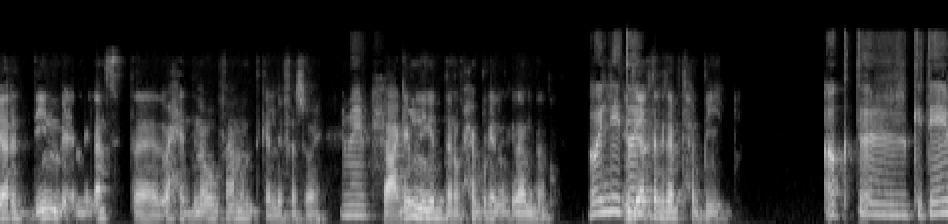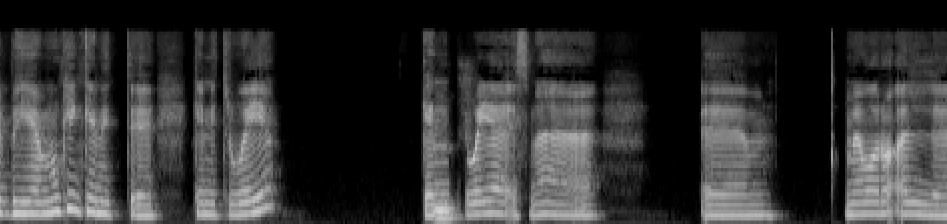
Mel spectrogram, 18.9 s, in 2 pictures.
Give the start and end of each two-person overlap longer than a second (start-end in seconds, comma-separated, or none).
none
